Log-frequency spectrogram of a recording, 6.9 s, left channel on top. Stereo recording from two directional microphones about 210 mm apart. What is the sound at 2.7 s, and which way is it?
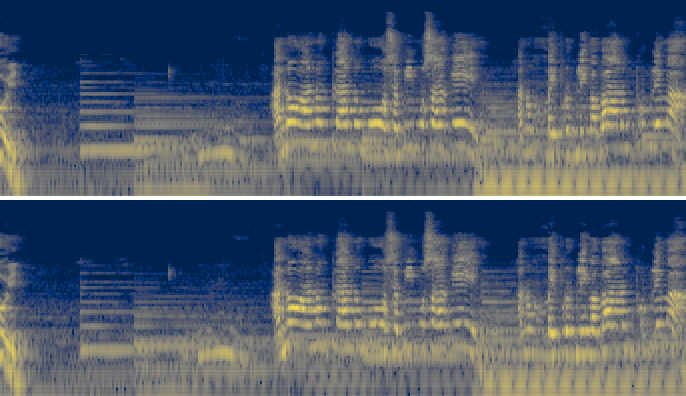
Speech, 45° left (ahead or behind).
